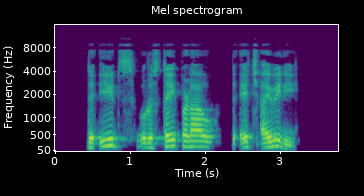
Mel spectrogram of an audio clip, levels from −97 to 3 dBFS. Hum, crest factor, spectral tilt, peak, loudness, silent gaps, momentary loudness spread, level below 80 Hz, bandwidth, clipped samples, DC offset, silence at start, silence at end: none; 16 dB; -6 dB/octave; 0 dBFS; -16 LUFS; 2.23-2.36 s; 9 LU; -64 dBFS; 9.2 kHz; under 0.1%; under 0.1%; 0.45 s; 0.55 s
